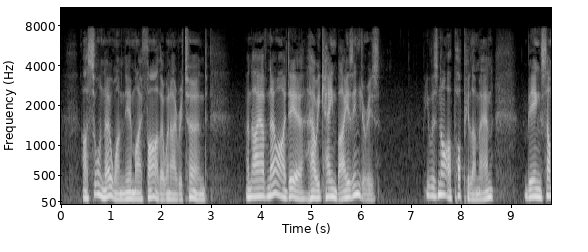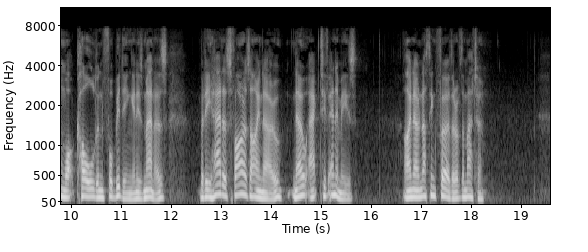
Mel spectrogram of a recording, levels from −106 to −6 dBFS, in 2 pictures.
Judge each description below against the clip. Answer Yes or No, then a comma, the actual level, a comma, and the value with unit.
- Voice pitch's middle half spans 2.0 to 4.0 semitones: No, average, 5.3 semitones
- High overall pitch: No, low, 120 Hz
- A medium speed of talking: Yes, average, 160 wpm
